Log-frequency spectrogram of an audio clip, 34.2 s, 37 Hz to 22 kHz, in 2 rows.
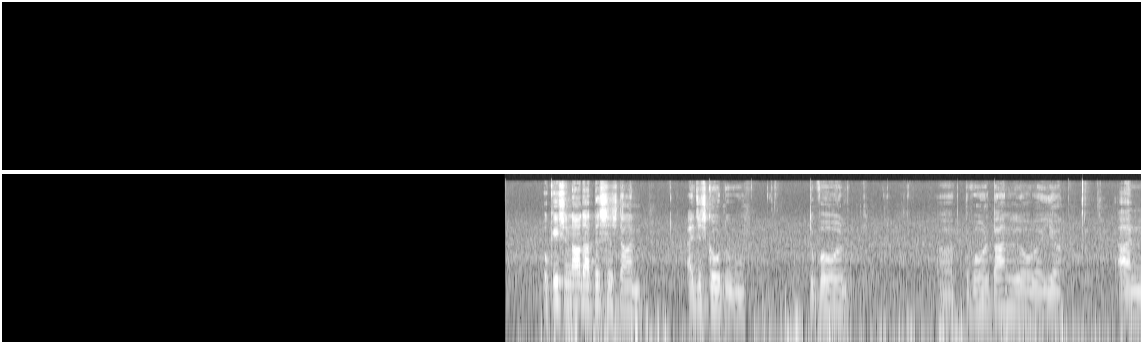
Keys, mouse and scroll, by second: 0.0-2.5 typing, 0.2 drag, 0.5-0.8 drag, 4.1 click, 4.4 middle click, 4.5 click, 4.7 right click, 5.1 drag, 5.1 right drag, 5.3 right click, 5.4 click, 5.8 middle click, 6.0 middle click, 6.3 click, 6.3 right click, 6.7 click, 6.7 middle drag, 6.7 right click, 7.2 middle click, 7.5 middle click, 7.7-9.8 typing, 11.4 click, 11.9 middle click, 12.0 click, 12.0 right click, 12.7 click, 13.2 drag, 13.6 middle drag, 13.6-14.4 scroll down 3, 13.9 middle click, 14.2 middle click, 14.5 middle drag, 14.6-16.6 typing, 14.9-15.5 right drag, 15.6 right click, 16.1 right click, 16.3 right drag, 17.9 click, 18.5 middle click, 18.8 middle click, 19.2 middle click, 19.6 middle click, 20.0 middle click, 20.1-20.5 drag, 21.7 drag, 22.1 drag, 22.1-23.6 typing.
